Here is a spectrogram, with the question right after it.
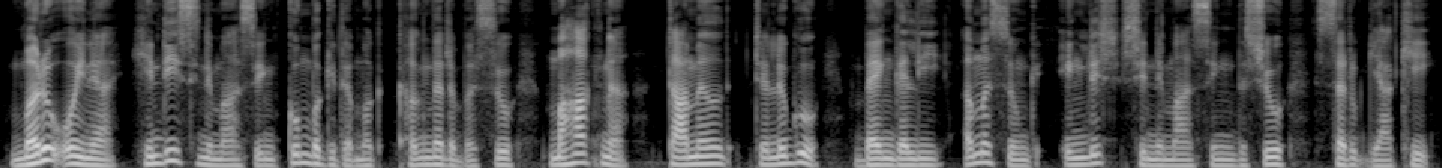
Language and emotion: Manipuri, neutral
